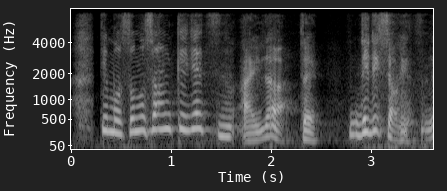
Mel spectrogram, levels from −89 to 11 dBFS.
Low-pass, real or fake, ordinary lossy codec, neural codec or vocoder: 7.2 kHz; fake; none; codec, 16 kHz in and 24 kHz out, 0.4 kbps, LongCat-Audio-Codec, two codebook decoder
